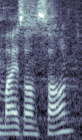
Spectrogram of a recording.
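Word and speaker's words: mise-en-scène: but they see their mizen Byzantine or my Zahn song the correct pronunciation which is just like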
